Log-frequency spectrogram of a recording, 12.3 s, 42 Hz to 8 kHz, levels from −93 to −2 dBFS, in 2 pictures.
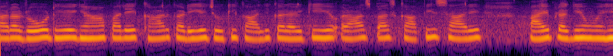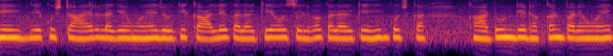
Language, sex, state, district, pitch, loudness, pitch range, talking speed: Hindi, female, Bihar, Lakhisarai, 230 Hz, -30 LUFS, 225-240 Hz, 220 wpm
